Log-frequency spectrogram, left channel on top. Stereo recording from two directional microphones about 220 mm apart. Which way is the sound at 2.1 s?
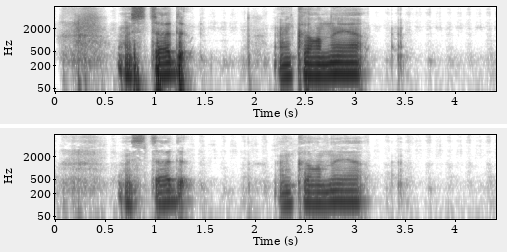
40° left (ahead or behind).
